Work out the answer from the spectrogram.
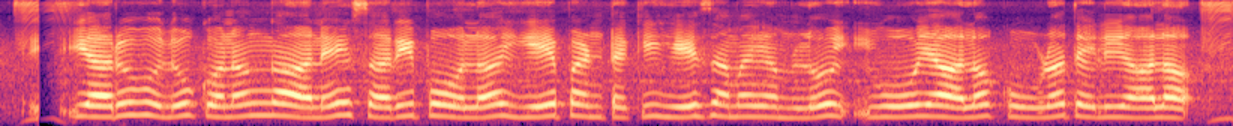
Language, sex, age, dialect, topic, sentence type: Telugu, female, 41-45, Central/Coastal, agriculture, statement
